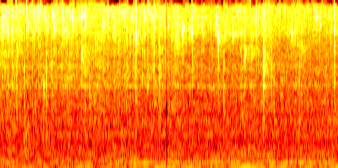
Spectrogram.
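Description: Chopped garlic fries in hot oil in a wok, giving a close, continuous sizzle and crackle with small pops and no voices.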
